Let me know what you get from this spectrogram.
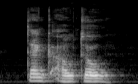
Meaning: tank truck/tanker truck
- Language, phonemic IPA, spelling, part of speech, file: Dutch, /ˈtɛŋkɑu̯toː/, tankauto, noun, Nl-tankauto.ogg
